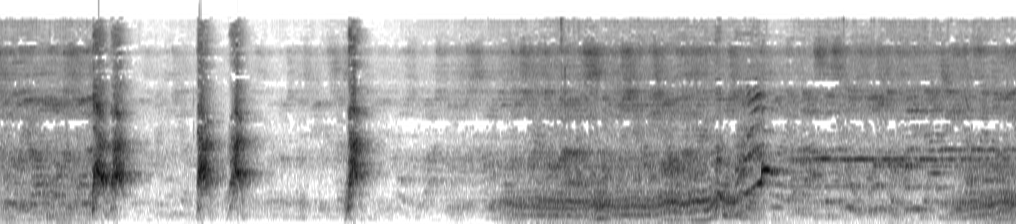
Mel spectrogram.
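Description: Small dog barking: four short, sharp barks in the first half, the last about four and a half seconds in, followed by a steadier background of sound.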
